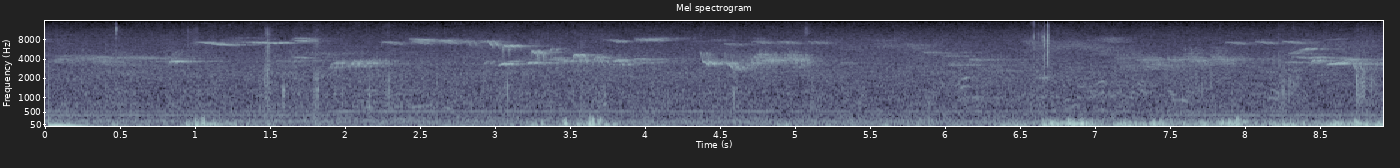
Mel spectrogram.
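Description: Small birds chirping and calling in a pine forest, short high chirps scattered throughout, over low irregular rumble from walking with the camera.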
